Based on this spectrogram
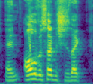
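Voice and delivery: ordinary talk, nothing marked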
